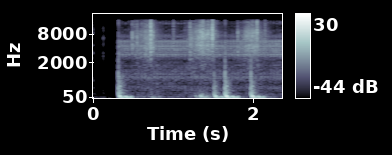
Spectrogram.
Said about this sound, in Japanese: うん、このヤミーさんのカーテンの音がこう規則的すぎないのがいいですね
